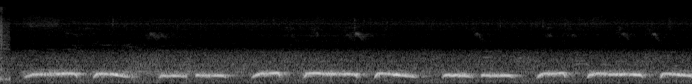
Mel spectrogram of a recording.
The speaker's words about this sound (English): This week's Tweet of the Week is wood pigeon.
